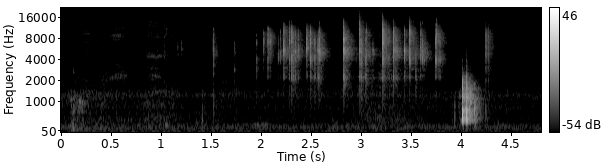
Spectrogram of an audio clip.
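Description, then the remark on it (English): Dice are rolled for a roll to manipulate someone, clattering in a quick run of sharp, rattling clicks lasting a couple of seconds, ending with one louder knock, after a moment of faint rustling. “Sounds like somebody wants to roll to manipulate someone.”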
